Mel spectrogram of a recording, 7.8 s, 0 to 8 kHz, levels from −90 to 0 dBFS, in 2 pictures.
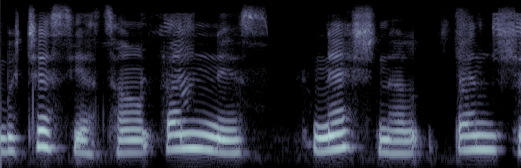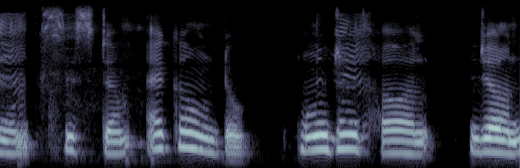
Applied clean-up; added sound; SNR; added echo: neural mask model Resemble Enhance denoiser.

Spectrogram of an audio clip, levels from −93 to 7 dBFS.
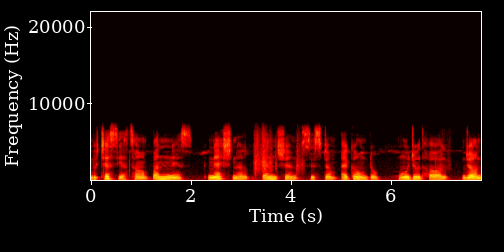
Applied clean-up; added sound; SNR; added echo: none; none; none; none.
